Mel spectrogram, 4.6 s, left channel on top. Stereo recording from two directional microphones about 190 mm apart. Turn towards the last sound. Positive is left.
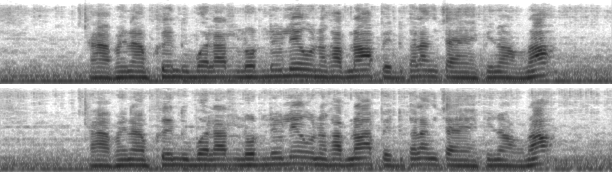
turn(degrees=15)  # may be behind; listen again after turning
